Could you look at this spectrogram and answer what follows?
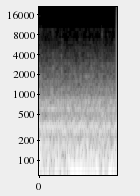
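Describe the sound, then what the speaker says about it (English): A Toyota truck with a TRD lift kit driving on the road, heard as a steady, loud low rumble of engine and road noise from inside the cab. "been driving the truck for about 5 to 10 minutes here"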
